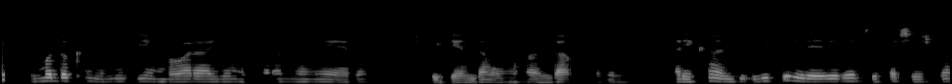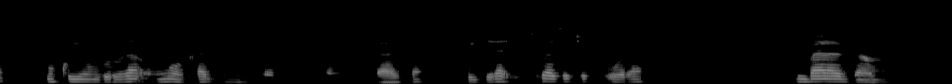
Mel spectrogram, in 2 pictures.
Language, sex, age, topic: Kinyarwanda, male, 25-35, government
